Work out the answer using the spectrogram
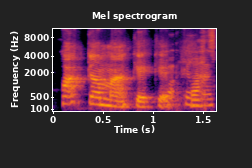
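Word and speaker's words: fakamakeke: Is it hokemakeke? Is that right? Whakamakeke. So F-A-K-A M-A-K-E-K-E, whakamakeke. See, we pronounce the F like hua, like, I know, right?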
